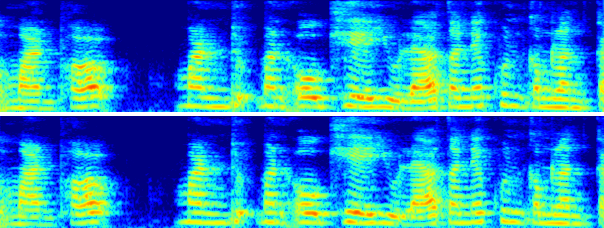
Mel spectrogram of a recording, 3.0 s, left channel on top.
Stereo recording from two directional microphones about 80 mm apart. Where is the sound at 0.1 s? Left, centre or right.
Right.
